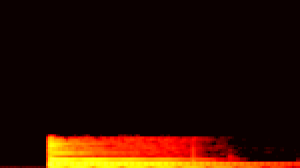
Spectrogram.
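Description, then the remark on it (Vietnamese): A single meditation bell, the second bell in a guided mindfulness practice, is struck once, ringing out with a bright attack and a long, wavering resonance that slowly fades, alone in silence with no voices. “Khi nghe tiếng chuông thứ hai, các hành giả chúng ta hơi bắc nhẹ vai mình, động nhẹ toàn thể thân thể của mình.”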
